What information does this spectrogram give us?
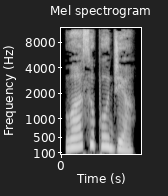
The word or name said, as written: ವಾಸುಪೂಜ್ಯ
